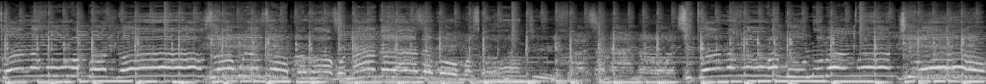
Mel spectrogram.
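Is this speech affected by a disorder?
No.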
